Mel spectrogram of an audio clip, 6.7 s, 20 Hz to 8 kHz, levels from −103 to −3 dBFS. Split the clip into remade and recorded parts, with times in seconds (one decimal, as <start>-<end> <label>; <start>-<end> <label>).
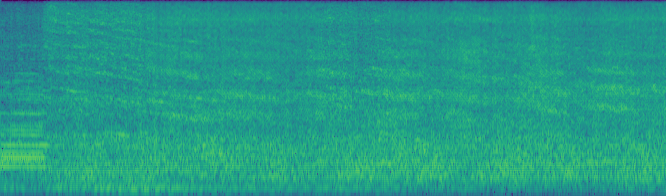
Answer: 0.0-1.5 recorded; 1.5-3.2 remade; 3.2-3.9 recorded; 3.9-6.7 remade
